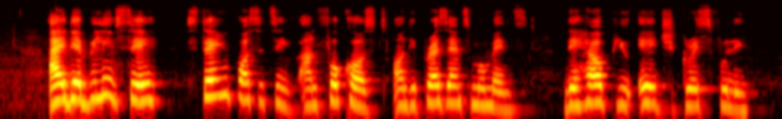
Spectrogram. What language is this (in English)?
Nigerian Pidgin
